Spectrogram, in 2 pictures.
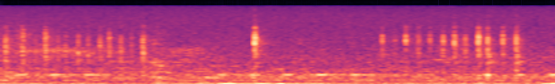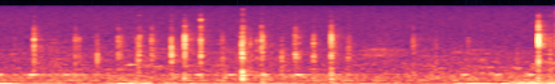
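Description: HTML code being typed on a computer keyboard produces quiet, close clicking keystrokes in irregular bursts and runs, with brief pauses between them and no talk.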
